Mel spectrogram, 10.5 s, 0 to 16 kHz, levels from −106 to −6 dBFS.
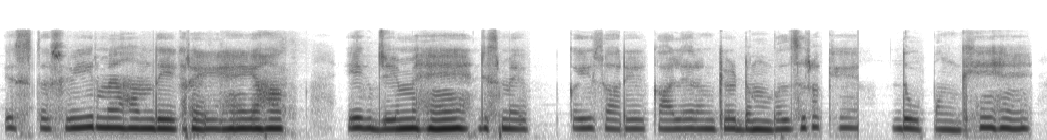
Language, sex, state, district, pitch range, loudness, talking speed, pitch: Hindi, female, Andhra Pradesh, Anantapur, 205-220 Hz, -30 LUFS, 135 wpm, 215 Hz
